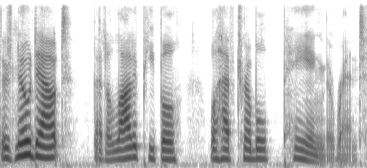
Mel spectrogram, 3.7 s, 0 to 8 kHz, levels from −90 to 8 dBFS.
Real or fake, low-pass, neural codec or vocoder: real; 7.2 kHz; none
